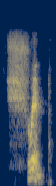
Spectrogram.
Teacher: Se sostiene más el flujo de aire al pronunciar la SH. Shrimp. Pero igual tenemos que apuntar la lengua hacia atrás inmediatamente después para pronunciar la R.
